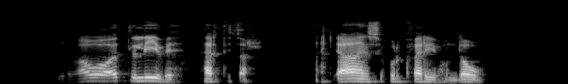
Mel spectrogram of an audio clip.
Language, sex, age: Icelandic, male, 20-29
